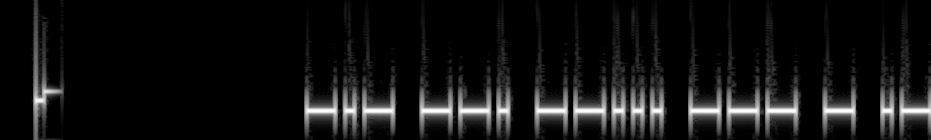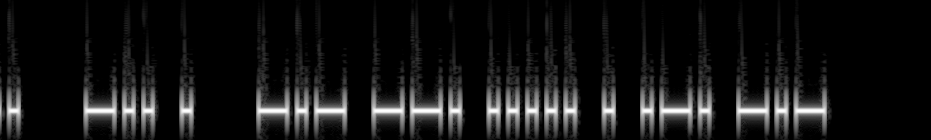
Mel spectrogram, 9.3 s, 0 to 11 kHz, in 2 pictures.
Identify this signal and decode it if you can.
Morse code, heard as a keyed tone, about 25 wpm, 700 Hz. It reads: KG7OTR DE KG5ERK
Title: USA Callsign DE Callsign - 6 Characters - 25wpm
